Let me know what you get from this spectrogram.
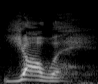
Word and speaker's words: Yahweh: In the Old Testament, the people of Israel called God Yahweh. And you spell that Y-H-W-H. And when it's written out, there's no vowels.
